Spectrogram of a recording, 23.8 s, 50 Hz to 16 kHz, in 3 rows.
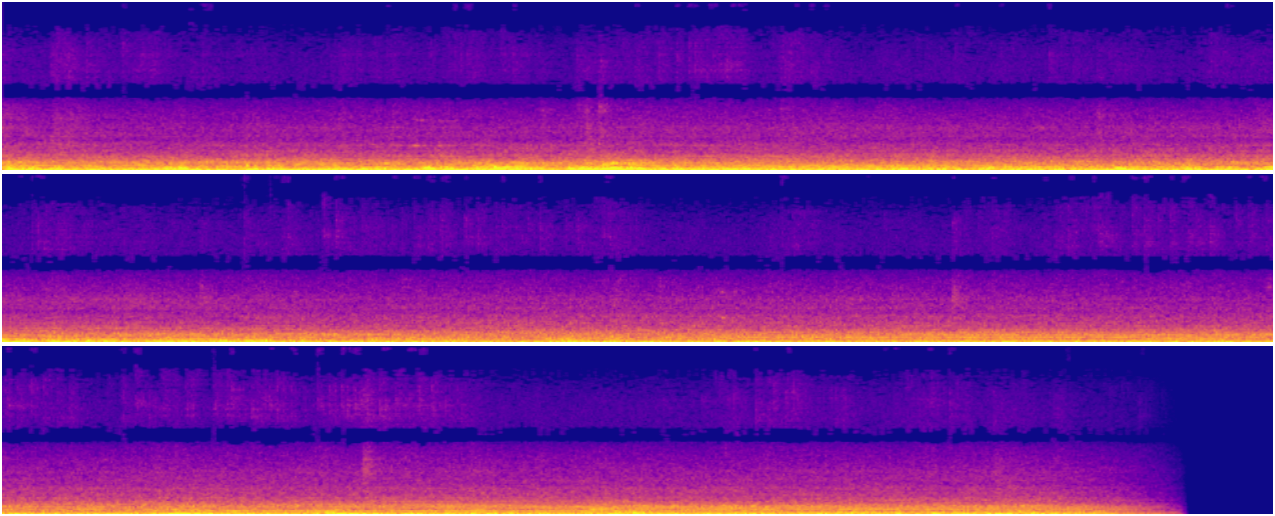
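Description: Running noise inside the passenger car of a JR 115 series electric train: a steady, loud rumble of wheels on rail with a steady hum at an unchanging pitch. It cuts off abruptly near the end.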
